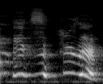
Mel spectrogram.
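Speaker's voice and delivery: high squealing laughter; real laughing. Real, not acted. Teller cracking up at what mom said, real laughing. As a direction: crack up, words squeezed out through laughter.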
